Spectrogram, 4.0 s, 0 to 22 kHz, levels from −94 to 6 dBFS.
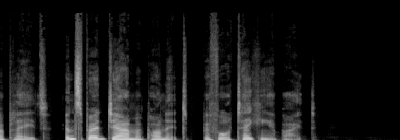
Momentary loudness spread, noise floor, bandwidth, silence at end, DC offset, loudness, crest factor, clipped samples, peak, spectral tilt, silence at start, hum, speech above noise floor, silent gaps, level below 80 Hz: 15 LU; -88 dBFS; 18 kHz; 1 s; under 0.1%; -22 LUFS; 20 dB; under 0.1%; -4 dBFS; -5.5 dB/octave; 0 s; none; 67 dB; none; -66 dBFS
